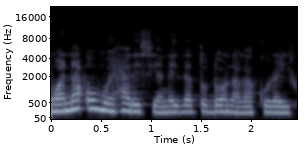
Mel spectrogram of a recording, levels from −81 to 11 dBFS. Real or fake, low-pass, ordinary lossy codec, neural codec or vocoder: fake; none; none; vocoder, 22.05 kHz, 80 mel bands, WaveNeXt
